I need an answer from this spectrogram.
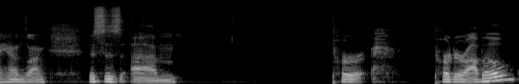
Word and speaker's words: Perdurabo: This is per Perdurabo, I think is how you say it. It's Latin.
